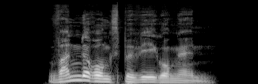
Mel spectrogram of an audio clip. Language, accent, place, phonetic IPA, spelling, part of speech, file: German, Germany, Berlin, [ˈvandəʁʊŋsbəˌveːɡʊŋən], Wanderungsbewegungen, noun, De-Wanderungsbewegungen.ogg
- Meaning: plural of Wanderungsbewegung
